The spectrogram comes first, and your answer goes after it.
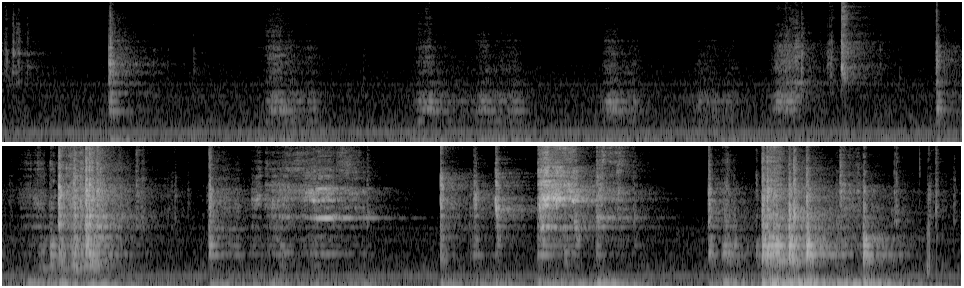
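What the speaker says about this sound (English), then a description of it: "Obviously, the knife leaves a nice, good mark to it." A knife scrapes and scratches across the top coat of a carbon fiber bike frame in short, irregular rasping strokes, close and fairly quiet, growing louder toward the end.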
